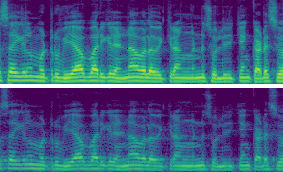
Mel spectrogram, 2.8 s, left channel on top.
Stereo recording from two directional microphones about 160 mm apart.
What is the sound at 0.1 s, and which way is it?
Speech, 45° left (ahead or behind).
